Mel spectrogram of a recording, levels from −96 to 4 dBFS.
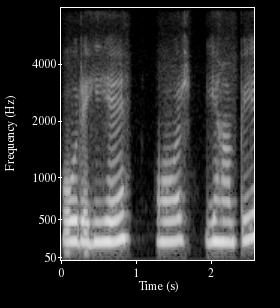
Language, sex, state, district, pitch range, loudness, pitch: Hindi, female, Himachal Pradesh, Shimla, 240-255 Hz, -14 LUFS, 245 Hz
